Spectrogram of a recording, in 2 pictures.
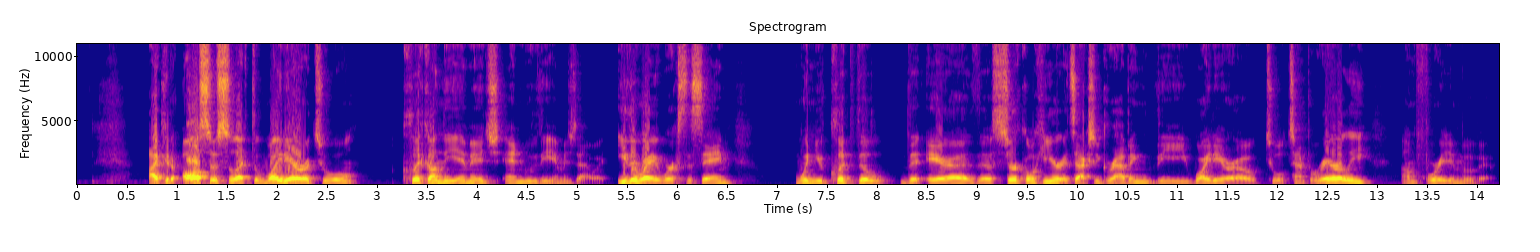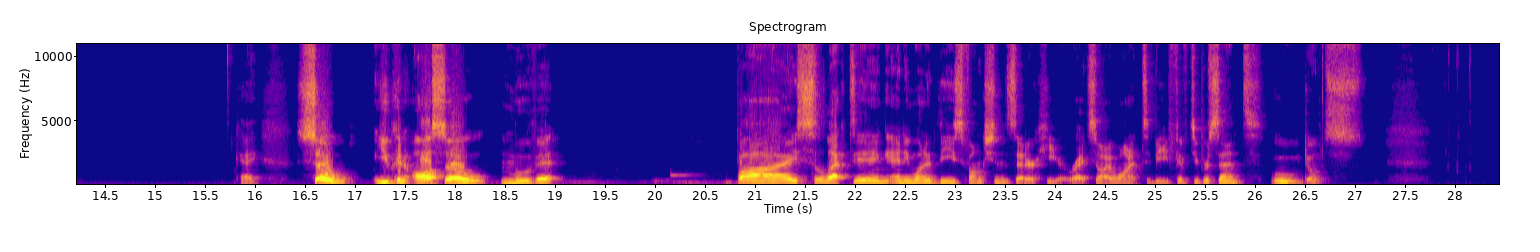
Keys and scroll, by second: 28.0 super+z.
